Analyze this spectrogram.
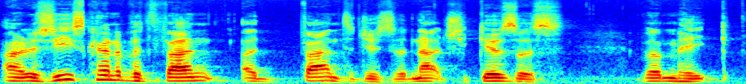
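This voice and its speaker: A man's voice: a little high, lively intonation, a little fast. Young man, PhD student, earnest prepared speech, a little emotional. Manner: earnest, slightly emotional delivery. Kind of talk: prepared speech at a launch event.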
